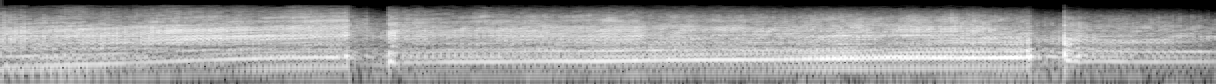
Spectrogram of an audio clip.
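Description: Chevrolet Camaro accelerating hard away, its engine revving up and shifting up twice: a short break about a second and a half in and again near the end, the pitch dropping and climbing again after each shift.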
